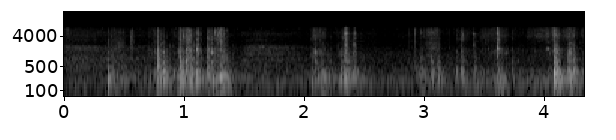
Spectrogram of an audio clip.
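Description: Wire rack being set down inside a plastic cooler, rattling and knocking against its walls in a few short clatters.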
